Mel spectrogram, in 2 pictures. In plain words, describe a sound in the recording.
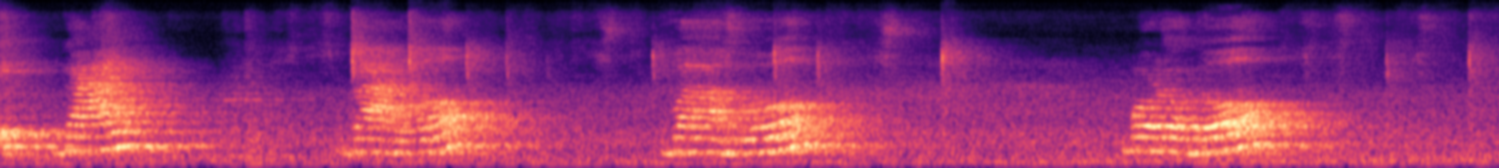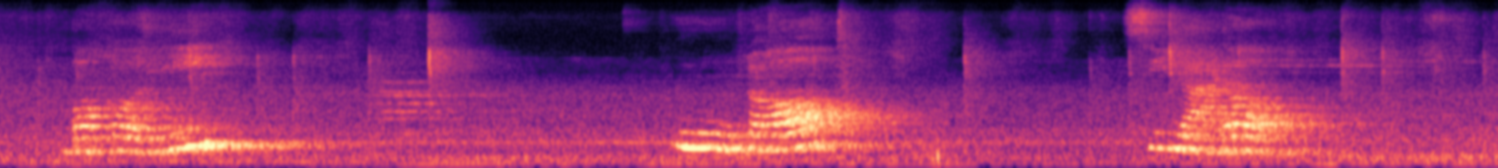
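A young woman reads out slowly in short phrases, close by.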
